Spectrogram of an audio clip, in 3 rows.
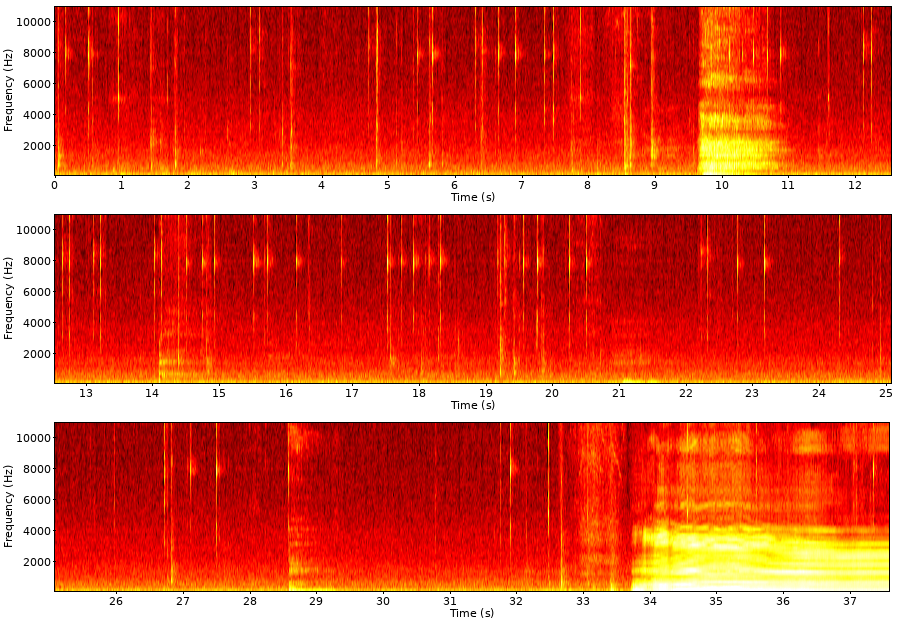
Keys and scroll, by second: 8.6 ctrl+l.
